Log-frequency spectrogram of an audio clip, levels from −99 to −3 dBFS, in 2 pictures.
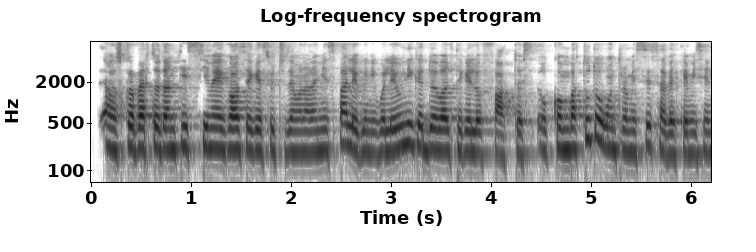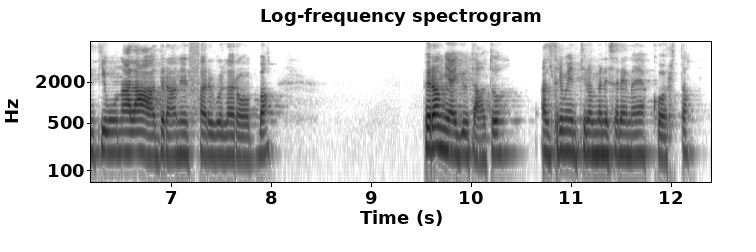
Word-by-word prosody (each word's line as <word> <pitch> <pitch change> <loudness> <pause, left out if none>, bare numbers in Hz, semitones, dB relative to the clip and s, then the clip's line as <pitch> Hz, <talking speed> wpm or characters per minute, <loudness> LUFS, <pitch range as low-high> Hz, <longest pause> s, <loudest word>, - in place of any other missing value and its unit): Ho 215 - +4
scoperto 215 +1 +3
tantissime 215 0 +1
cose 205 0 +4
che 195 0 +1
succedevano 195 -1 -4
alle 190 +1 -2
mie 200 0 -3
spalle, 210 +1 +1
quindi 185 0 -4
quelle 190 +1 +1
uniche 235 0 +1
2 210 0 +2
volte 200 0 +2
che 190 - 0
l'ho 185 - +2
fatto 185 -1 -3
è 180 - 0
s 180 0 -9
ho 200 -2 -4
combattuto 215 +8 +2
contro 205 -3 -1
me 190 - -3
stessa 220 +1 -2
perché 180 0 0
mi 180 - -5
sentivo 185 +1 -3
una 185 0 +1
ladra 175 -2 +2
nel 175 0 -4
fare 170 0 -3
quella 170 0 -2
roba. 165 +3 -5 1.5
Però 220 +1 +8
mi 200 - +3
ha 180 - +3
aiutato, 180 +1 -4
altrimenti 185 0 -2
non 180 - 0
me 180 - +1
ne 175 - 0
sarei 180 0 -3
mai 170 0 -4
accorta. 175 +2 -7
190 Hz, 215 wpm, -24 LUFS, 180-205 Hz, 1.5 s, Però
